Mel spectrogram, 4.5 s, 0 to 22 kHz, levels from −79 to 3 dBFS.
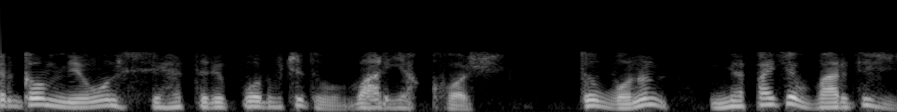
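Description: Speech passed through the AMR narrowband mobile codec across its whole length, the low-rate AMR-NB coder of 2G and 3G phone calls. Its 8 kHz sampling removes everything above 4 kHz, so the voice sounds boxed in and muffled. The level of damage fits a 7.4 kbps mode: with only a few pulses per 5 ms subframe driving the vocal-tract model, the voice comes out plainly buzzy and synthetic.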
